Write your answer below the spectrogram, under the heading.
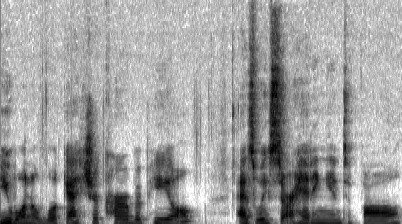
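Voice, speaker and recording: In a Southern US accent, a woman talks with a fairly high pitch. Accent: Southern US (Georgia). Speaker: real estate agent. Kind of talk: market update video. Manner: animated.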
